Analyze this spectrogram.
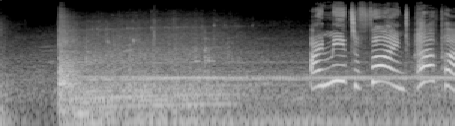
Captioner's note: lift moving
